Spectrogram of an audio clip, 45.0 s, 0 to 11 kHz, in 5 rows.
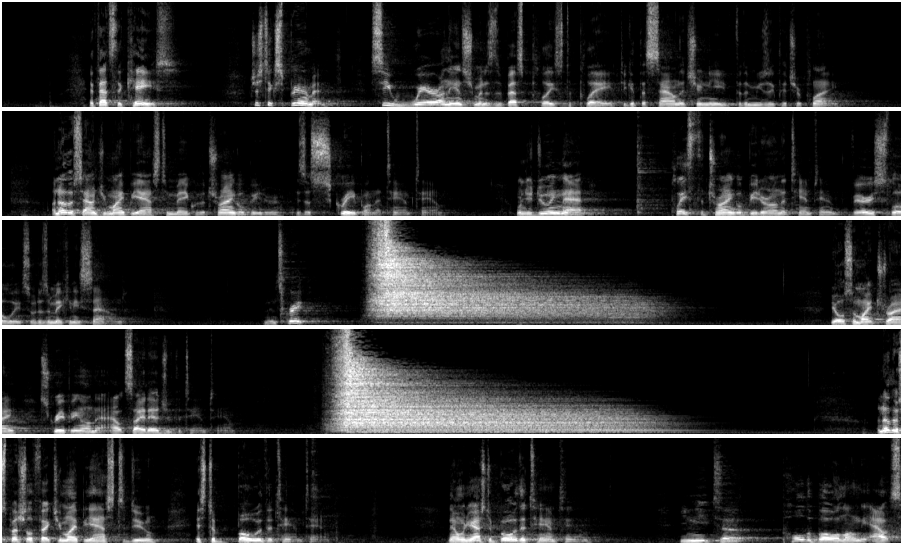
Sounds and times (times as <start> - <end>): Speech: 0.8 - 1.9, 2.5 - 8.5, 9.5 - 13.5, 14.1 - 19.4, 20.6 - 21.2, 26.2 - 29.4, 35.7 - 39.4, 40.4 - 42.0, 42.7 - 44.9.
